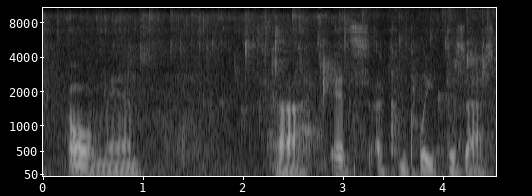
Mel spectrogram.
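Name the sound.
floodwater flowing up into a shelter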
